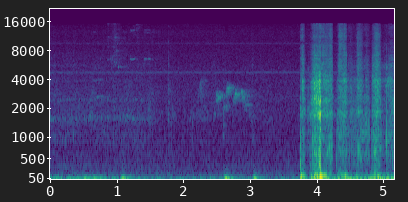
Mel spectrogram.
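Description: Faint birds chirping a few times over a low hum. Almost four seconds in, a loud crackling, scraping rustle starts abruptly and keeps going.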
